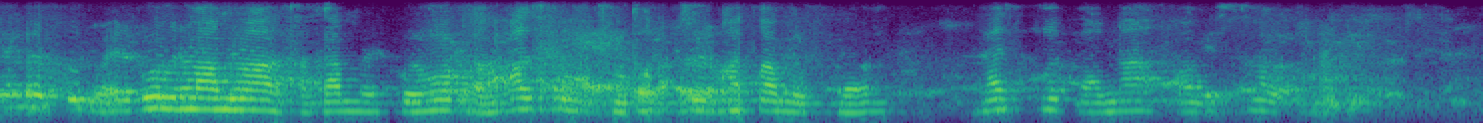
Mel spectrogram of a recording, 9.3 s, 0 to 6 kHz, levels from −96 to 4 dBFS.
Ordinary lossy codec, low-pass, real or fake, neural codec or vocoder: Opus, 24 kbps; 5.4 kHz; fake; codec, 24 kHz, 0.9 kbps, WavTokenizer, medium speech release version 1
